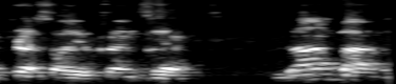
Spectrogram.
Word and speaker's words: Ramban: all your friends there ramban is pronounced with the emphasis on the first syllable ran and ran is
